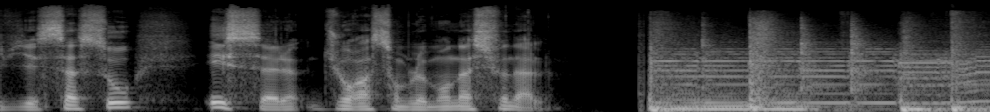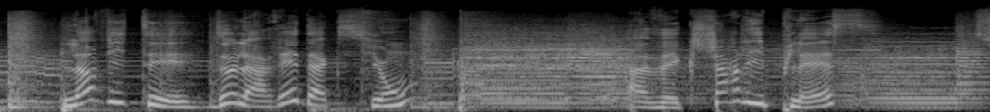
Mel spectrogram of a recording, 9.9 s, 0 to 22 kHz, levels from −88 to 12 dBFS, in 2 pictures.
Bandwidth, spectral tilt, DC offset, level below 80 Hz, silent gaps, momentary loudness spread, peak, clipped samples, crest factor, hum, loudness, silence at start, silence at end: 17.5 kHz; -4 dB/octave; under 0.1%; -40 dBFS; none; 6 LU; -6 dBFS; under 0.1%; 18 dB; none; -23 LUFS; 0 s; 0 s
